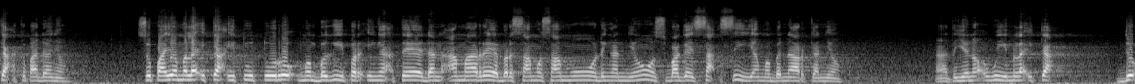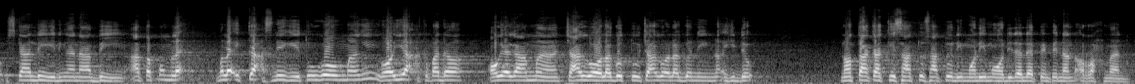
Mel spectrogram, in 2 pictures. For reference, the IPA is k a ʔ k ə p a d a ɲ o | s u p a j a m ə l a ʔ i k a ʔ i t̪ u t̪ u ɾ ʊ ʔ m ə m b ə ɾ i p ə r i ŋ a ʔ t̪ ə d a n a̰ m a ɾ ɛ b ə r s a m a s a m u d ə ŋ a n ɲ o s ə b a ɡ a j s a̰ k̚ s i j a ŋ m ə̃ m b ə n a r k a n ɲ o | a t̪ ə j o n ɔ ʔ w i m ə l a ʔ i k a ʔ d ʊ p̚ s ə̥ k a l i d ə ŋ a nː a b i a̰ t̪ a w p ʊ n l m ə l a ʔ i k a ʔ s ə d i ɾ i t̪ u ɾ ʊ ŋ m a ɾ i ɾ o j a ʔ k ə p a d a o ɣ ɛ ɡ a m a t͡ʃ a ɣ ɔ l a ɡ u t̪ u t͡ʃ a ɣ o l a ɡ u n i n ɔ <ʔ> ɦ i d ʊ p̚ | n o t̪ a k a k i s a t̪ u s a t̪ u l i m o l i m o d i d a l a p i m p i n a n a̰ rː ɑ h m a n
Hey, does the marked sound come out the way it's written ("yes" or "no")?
yes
